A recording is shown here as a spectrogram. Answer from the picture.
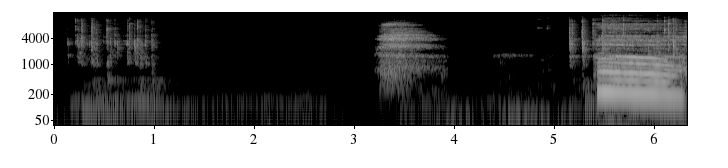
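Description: A short run of computer keyboard clicks, then a breathy exhale about three seconds in. Near the end comes a man's drawn-out voiced sigh, falling slightly in pitch and the loudest sound here.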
